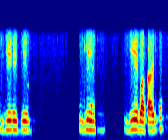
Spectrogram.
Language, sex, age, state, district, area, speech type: Urdu, male, 18-30, Uttar Pradesh, Saharanpur, urban, conversation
